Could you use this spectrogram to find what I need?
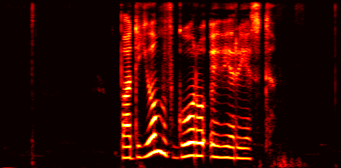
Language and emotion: Russian, neutral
